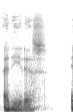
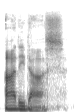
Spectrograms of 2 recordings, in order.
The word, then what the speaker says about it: Adidas: But believe it or not, my old roommate used to work for Adidas, and it is not pronounced Adidas. It's Adidas. It's a German company.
